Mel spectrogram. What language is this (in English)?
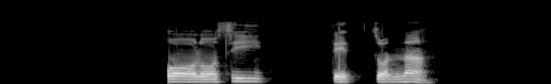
Min Nan Chinese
